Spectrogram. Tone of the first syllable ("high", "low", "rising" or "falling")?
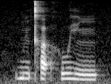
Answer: falling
